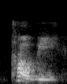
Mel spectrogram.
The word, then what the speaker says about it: Kobe: Is it pronounced Kobe or Kobe? Kobe. Just Kobe.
